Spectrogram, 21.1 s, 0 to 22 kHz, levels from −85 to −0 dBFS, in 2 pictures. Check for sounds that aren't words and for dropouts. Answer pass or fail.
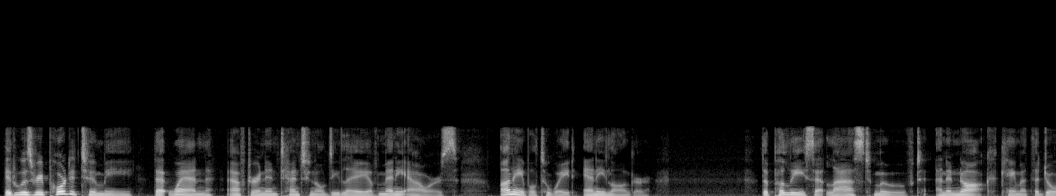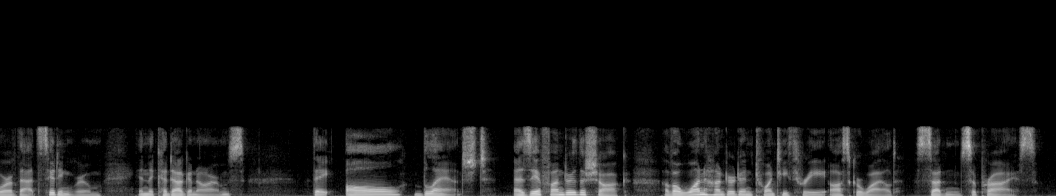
pass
